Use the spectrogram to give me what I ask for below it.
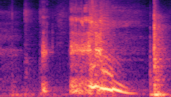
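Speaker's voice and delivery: loud, sharp throat clear. Real, not acted. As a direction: clear your throat hard. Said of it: "Excuse me, frog in my throat".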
